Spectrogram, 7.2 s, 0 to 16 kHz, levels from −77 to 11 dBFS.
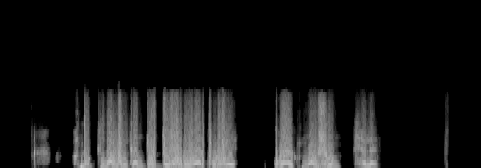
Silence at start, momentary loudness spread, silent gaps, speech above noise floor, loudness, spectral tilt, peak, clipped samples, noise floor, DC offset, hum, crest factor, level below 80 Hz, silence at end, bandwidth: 0.5 s; 14 LU; 0.77-0.82 s, 0.93-1.04 s, 3.58-3.65 s, 3.76-4.11 s, 5.14-5.29 s; over 73 dB; -17 LUFS; -3.5 dB/octave; -2 dBFS; under 0.1%; under -90 dBFS; under 0.1%; none; 18 dB; -62 dBFS; 1.55 s; 8 kHz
